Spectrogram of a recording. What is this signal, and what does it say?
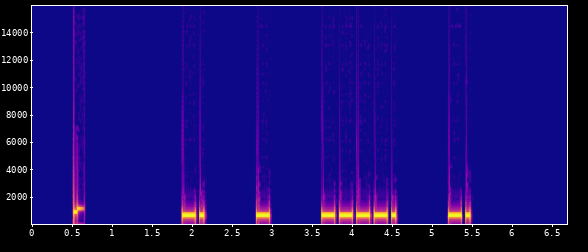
Morse code, heard as a keyed tone, about 22 wpm, spaced as for 10 wpm, 700 Hz. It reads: NT9N
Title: USA Call Signs - 4 Characters - 4x Character Spacing - 22wpm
